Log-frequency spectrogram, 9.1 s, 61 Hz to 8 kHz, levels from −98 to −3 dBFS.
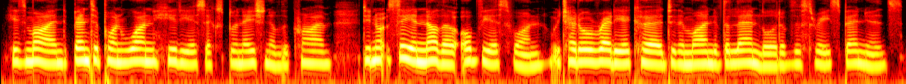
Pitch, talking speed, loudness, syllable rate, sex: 210 Hz, 200 wpm, -17 LUFS, 5.5 syllables/s, female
